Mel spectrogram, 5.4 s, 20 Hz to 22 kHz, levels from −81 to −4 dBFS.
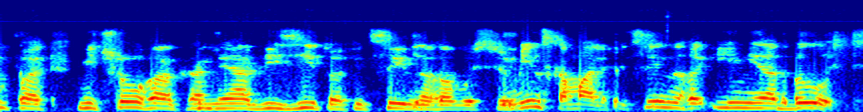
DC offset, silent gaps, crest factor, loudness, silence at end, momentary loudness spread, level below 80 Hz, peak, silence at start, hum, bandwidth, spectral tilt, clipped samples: under 0.1%; none; 14 dB; -20 LUFS; 0 s; 5 LU; -68 dBFS; -4 dBFS; 0 s; none; 10.5 kHz; -5.5 dB/octave; under 0.1%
